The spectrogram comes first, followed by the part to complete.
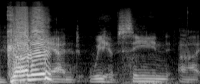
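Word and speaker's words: Qatar: course were communicating with Hamas through this it's pronounced Gutter and we have seen uh Israel take some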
